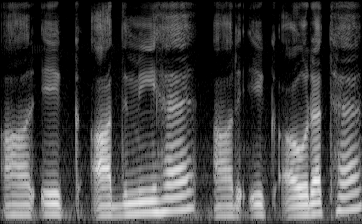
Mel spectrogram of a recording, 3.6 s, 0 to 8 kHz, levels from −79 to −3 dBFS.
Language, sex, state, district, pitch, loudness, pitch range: Hindi, male, Bihar, Patna, 130 Hz, -17 LUFS, 125-155 Hz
